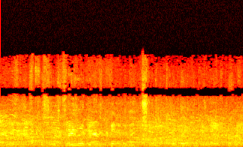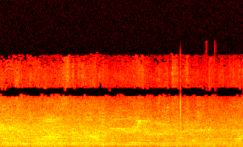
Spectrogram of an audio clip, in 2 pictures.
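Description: A large crowd chants and shouts loudly in an open stadium.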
